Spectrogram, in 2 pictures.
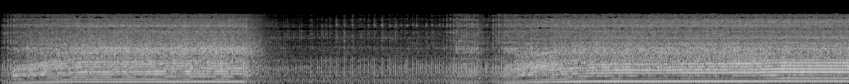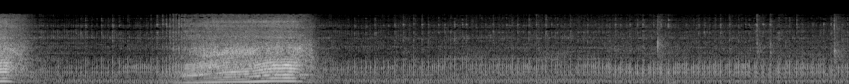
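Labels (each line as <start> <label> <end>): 0.0 A woodworker is cutting wood with a chainsaw. 2.7
2.7 A chainsaw motor running idle. 4.5
4.5 A woodworker is cutting wood with a chainsaw. 8.9
8.9 A chainsaw engine running idle. 10.2
10.2 A woodworker is cutting wood with a chainsaw. 11.8
11.8 A chainsaw motor idling. 17.0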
